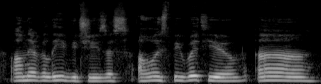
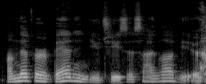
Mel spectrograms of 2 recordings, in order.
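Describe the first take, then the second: First: High, loud whiny pleading Peter; shitty Peter voice. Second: Somewhat higher, louder earnest Peter; a milder take on the disciple's plea; toned-down Peter voice. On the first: A vlogger hams up Peter begging Jesus, high whiny voice. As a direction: overdo a clingy disciple, high and loud. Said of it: "that voice. That was a really shitty voice". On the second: Redoing Peter's promise to Jesus, less overdone. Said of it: "That's better". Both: Retold or imitated.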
